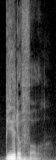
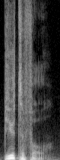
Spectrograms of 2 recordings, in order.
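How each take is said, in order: First: The T is a quick, light D-like tap. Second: The T is a crisp, aspirated T sound. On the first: "the letter T sounds more like a quick, light D" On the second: "not like the aspirated T"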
